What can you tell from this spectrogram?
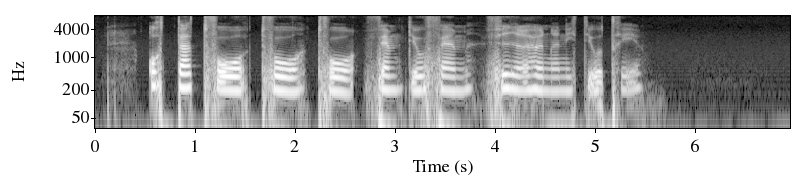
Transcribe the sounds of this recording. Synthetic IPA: ʔɔt̪ːat̪ʰv̥oːt̪ʰv̥oːt̪ʰv̥oːfɛmt̪ɪʊfɛmːfyːɾaɦɵnd̪ɾanɪt̪ːɪʊt̪ʰɾḛː

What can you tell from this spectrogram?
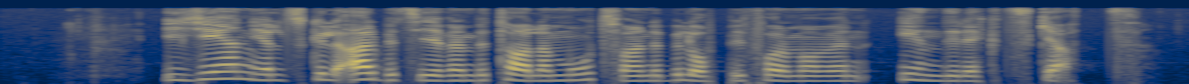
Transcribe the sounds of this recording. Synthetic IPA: ɪjeːnjɛld̪skɵlːə̰ʔaɾbɛt̪sjiːvaɾənbɛt̪ʰɑːlamuːt̪svɑːɾand̪əbɛlɔpːɪfɔɾmavɛnɪnd̪ɪɾɛkt̪ska̰t̪ː

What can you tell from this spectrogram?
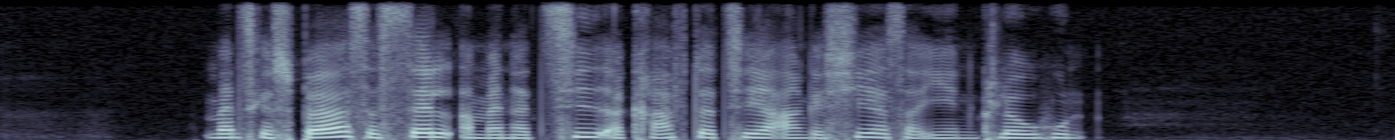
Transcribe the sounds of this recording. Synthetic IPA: mænsɡ̥æsb̥ɶːɐsɑ̈ɪsel̰ɒ̽mːænhɑ̈t͡sʰið̰ˠɒkʰʁɑfd̥ɐt͡sʰe̝læʔɑ̈ŋɡ̥æɕe̝̰ːɐsɑ̈ɪie̝nkʰlɔʊ̰ɦun̰

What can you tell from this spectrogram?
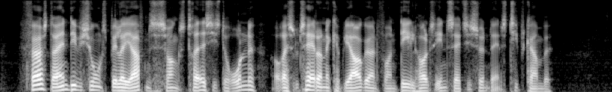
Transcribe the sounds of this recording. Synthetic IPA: fɶɐsd̥æend̥iʋiɕo̝̰ːnsb̥e̝lɐiɑ̈fd̥n̩sesɒ̽ŋ̰n̩st͡sʰʁɛð̞ˠjəsisd̥əʁɔ̽nd̥ə | ʔɒ̽ʁɛsult͡sʰɛ̰ːɾ̥ɐnəkʰæb̥liːɑ̈ʊɡ̥ɶɐ̰nfɒ̽e̝nd̥e̝̰ːlɦɒ̽l̰se̝nsæd̥sisøn̰d̥ɛ̰ːɪnst͡sʰib̥skʰɑ̈mb̥ə

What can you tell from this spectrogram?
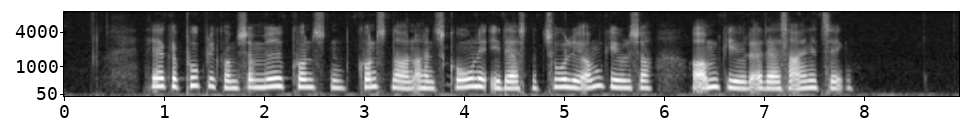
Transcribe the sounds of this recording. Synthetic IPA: hæɐ̰kʰæpʰub̥likʰɔ̽msɒ̽møːð̞ˠəkʰɔ̽n̰sd̥n̩kʰɔ̽nsd̥nɐːnɒ̽hænskʰo̝ːnəʔidæɐsnæt͡sʰuɐ̰liəʔɒ̽mɡ̥ḭʊl̩sɐ | ɒ̽ɒ̽mɡ̥iːʊð̩ˠædæɐsɑ̈ɪnət͡sʰe̝ŋ̰

